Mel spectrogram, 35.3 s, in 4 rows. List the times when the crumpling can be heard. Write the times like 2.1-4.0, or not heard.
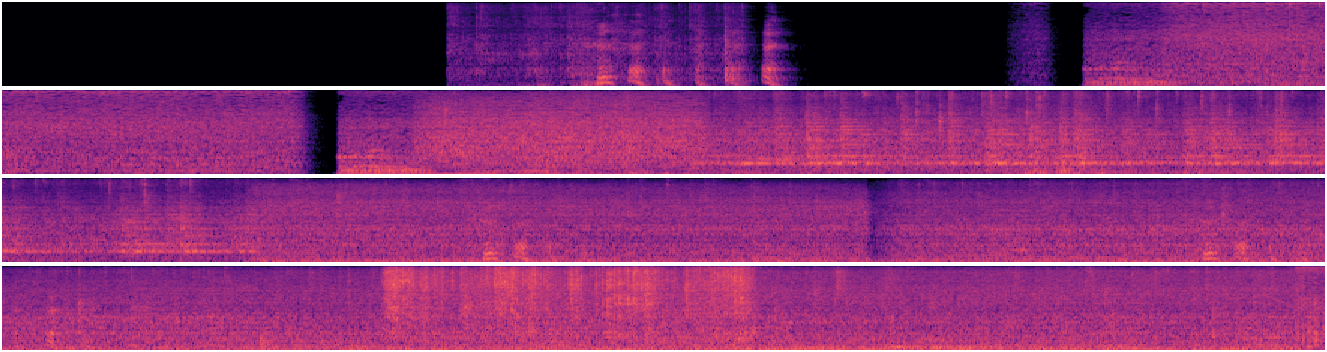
3.0-5.0, 15.2-16.9, 28.9-31.5.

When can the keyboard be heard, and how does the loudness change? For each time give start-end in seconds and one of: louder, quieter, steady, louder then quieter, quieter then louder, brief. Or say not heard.
not heard.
